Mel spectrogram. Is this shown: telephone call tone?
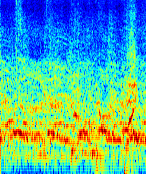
no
